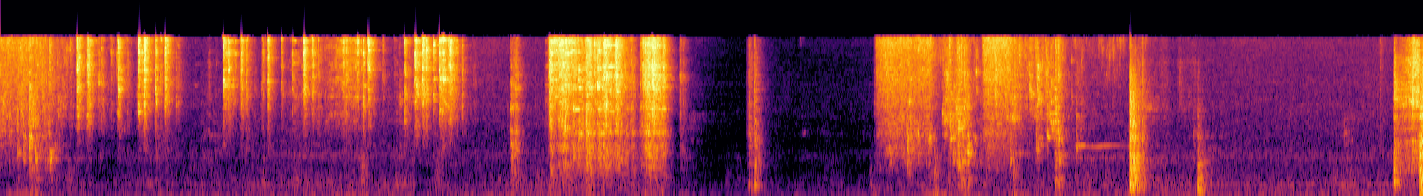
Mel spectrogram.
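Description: Kitchen tap running and splashing over dishes as they are rinsed in a sink, coming in uneven spurts with clinks of crockery and cutlery. The water stops for about two seconds midway, and a few sharp knocks of crockery come near the end.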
